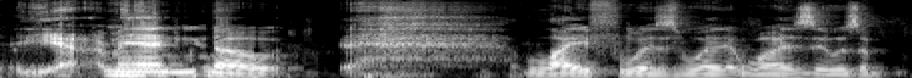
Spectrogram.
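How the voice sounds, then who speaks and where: A man's voice: mid-range voice, animated, slow, gravelly, fairly bright tone. An American man hosting a podcast, chatting in an informal, buddy-like way. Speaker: podcast host. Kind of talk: casual chat.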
